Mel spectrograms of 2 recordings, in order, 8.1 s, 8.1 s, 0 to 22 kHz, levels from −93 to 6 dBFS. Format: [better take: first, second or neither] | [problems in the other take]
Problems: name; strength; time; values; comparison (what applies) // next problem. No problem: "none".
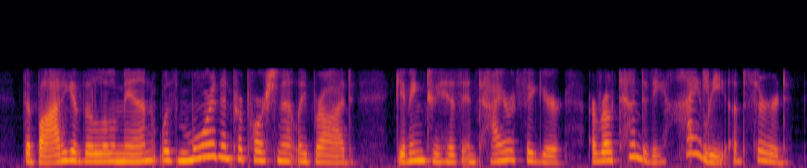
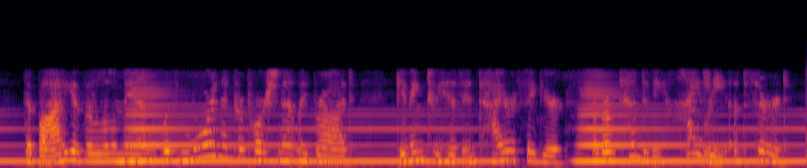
first | background sound (Wind instrument, woodwind instrument); as loud as the speech // room echo; dies away in 0.1 s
